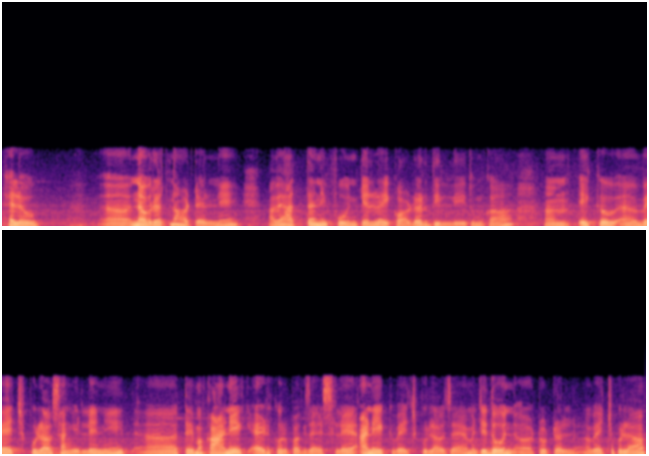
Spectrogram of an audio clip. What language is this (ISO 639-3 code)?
kok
